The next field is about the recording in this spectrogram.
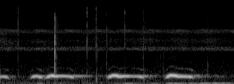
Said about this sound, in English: listened to the chorus of crickets and the hooting of the owls.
